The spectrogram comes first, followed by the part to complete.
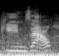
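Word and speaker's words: Kim Giao: Ladies and gentlemen, so I would like to show you that this is a special tree named Kim Zao. It's spelled K-I-M space G-I-A-O.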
